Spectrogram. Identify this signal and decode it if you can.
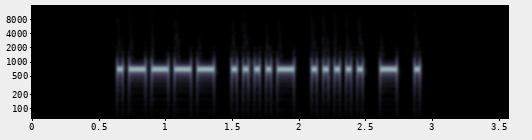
Morse code, heard as a keyed tone, about 27 wpm, 700 Hz. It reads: 145TE
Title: Five Challenging Letter-Number Combinations 28wpm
